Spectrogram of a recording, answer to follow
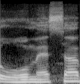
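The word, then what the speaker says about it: Rumaisa: इनकी प्रोनाउंसिएशन में कई लोग इनको रोमसा पढ़ते हैं गाइन से और कई लोग र से जो है वो रोमसा लेकिन ज्यादा जो नरेशंस है वो रॉ से है रूमसा मलहान ही इनका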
